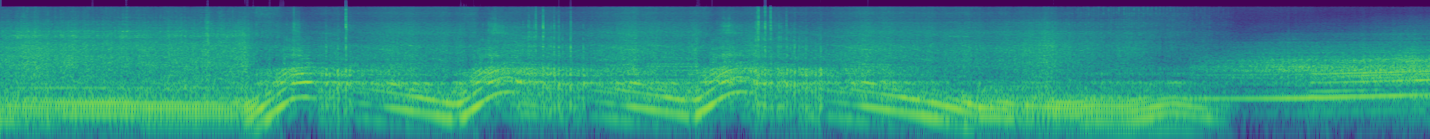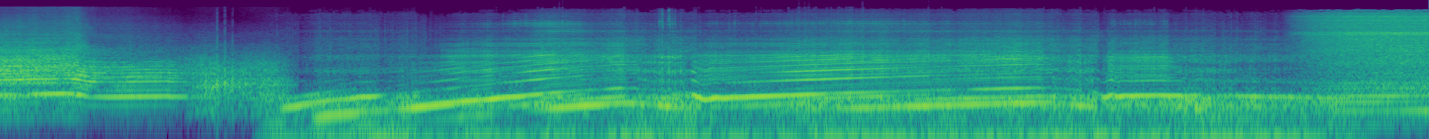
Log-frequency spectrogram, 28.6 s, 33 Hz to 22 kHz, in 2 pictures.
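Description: Porsche 911 Carrera S (991) 3.8-litre naturally aspirated flat-six through an aFe cat-back exhaust with straight-through race mufflers. It idles, then is blipped several times, the note rising and falling. Later it accelerates hard through the gears: long climbing sweeps, each cut off by a shift and starting again lower.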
